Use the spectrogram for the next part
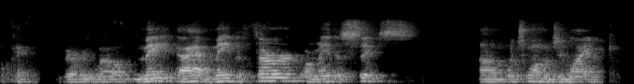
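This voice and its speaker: A man's voice: mid-range voice, a little slow. A male judge presiding over a court hearing, talking in a procedural way with frequent uh and um fillers, heard on a courtroom recording. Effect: courtroom recording from a distant room mic. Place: courtroom or judge's meeting room, indoors. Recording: echoey room, distant mic, faint noise.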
